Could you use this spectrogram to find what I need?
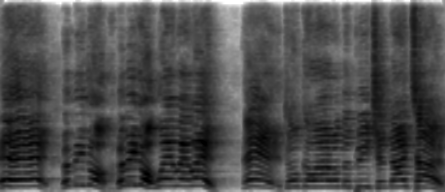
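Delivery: frantic high yelling. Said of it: "Eduardo being like".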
